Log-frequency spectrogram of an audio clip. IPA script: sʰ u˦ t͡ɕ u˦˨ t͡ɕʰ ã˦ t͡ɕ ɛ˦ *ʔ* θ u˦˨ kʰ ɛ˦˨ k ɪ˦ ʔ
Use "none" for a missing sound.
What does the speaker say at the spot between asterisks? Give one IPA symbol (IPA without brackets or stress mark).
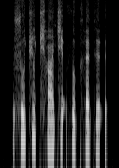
ʔ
